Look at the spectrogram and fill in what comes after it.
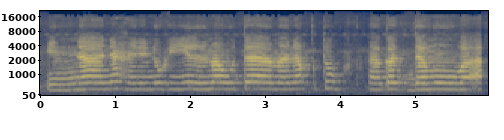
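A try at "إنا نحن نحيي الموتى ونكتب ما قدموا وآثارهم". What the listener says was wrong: വനക്തുബ് അവിടെ ബാ കേട്ടിട്ടില്ല. എന്താ അവിടെ ശ്വാസം വലിക്കാൻ നിന്ന്? ഇന്നാ നഹ്നു നുഹ്യിൽ മൗത വനക്തുബു മാ ഖദ്ദമു വആസാറഹും അങ്ങനെ ഓതണം.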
